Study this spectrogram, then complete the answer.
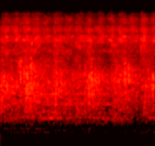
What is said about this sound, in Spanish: Dele fuerte ese aplauso al Señor con el corazón.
